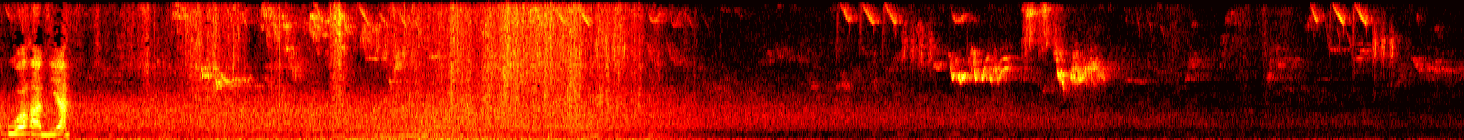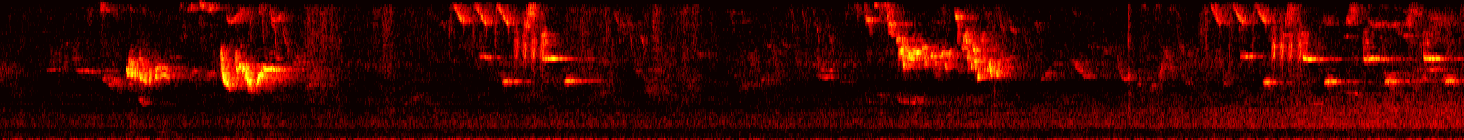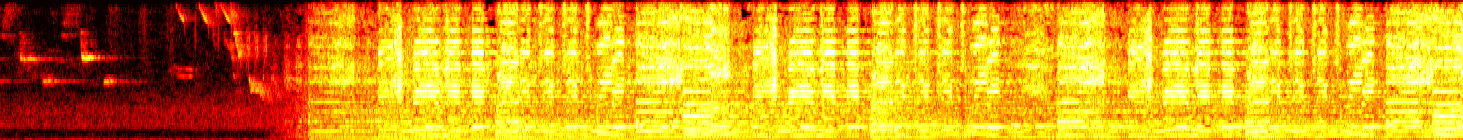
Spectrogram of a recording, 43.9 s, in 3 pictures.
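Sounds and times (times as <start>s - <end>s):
small birds chirping and singing: 1.4s - 4.8s, 7.7s - 43.9s.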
